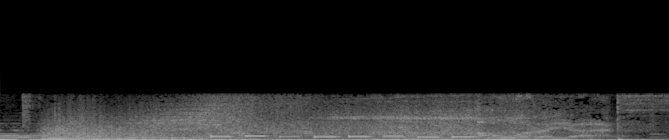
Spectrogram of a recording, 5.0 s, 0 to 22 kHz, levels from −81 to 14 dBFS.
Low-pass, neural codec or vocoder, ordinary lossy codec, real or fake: 7.2 kHz; none; none; real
